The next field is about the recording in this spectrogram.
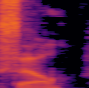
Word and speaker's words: Cyl: Yes, I, um, I was saying Sil.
